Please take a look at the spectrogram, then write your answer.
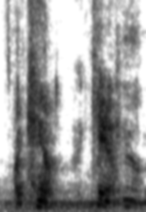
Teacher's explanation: negative you're cutting the sound here i can't i can't yes it's very nasal through the nose and we cut the sound off in our throat there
